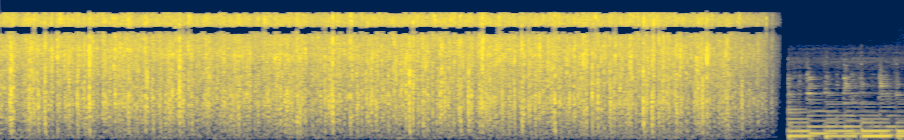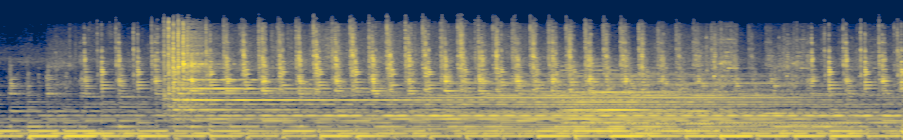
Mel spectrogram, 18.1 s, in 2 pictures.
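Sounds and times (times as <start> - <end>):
rain pattering: 0.0 - 7.8
background music with bass: 7.9 - 18.0.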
